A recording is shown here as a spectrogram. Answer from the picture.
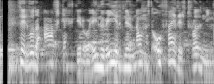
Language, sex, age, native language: Icelandic, male, 13, Icelandic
